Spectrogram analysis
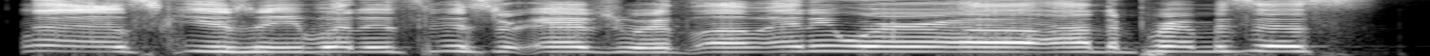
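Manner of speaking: timid nerd voice, pitch up. Acted. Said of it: "I'm gonna give you the nerd voice".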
